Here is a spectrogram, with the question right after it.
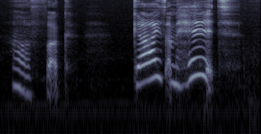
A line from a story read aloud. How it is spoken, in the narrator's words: cried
